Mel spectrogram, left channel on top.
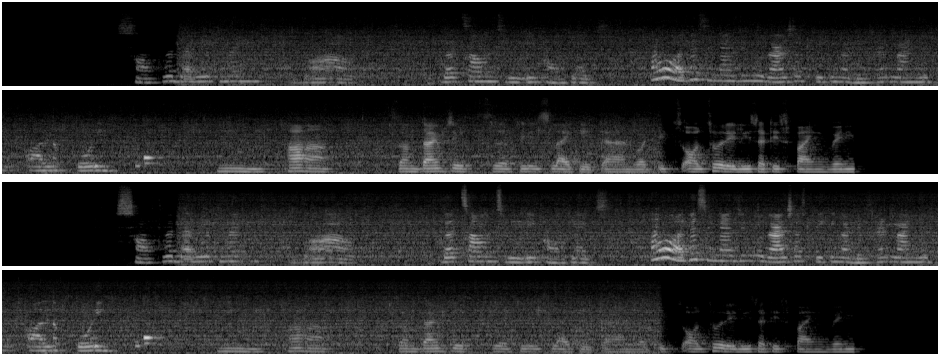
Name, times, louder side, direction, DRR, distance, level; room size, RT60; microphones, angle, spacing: voice 1, 1.1-3.6 4.4-6.0 6.5-11.0, right 4 dB, 70° right, 1.2 m, -32 dB
sound 1, 1.7-16.0, right 3 dB, 15° right, 2.4 m, -42 dB
voice 2, 11.5-17.9, left 5 dB, 50° left, 0.5 m, -36 dB
11.5 x 5.7 x 8.9 m
head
